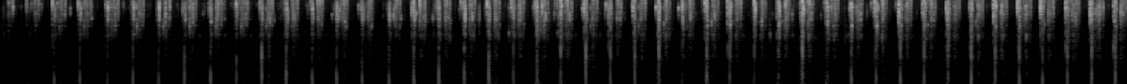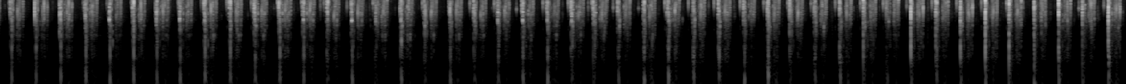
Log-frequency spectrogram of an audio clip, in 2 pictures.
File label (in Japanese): ぱんぱん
